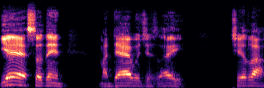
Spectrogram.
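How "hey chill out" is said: ordinary talk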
